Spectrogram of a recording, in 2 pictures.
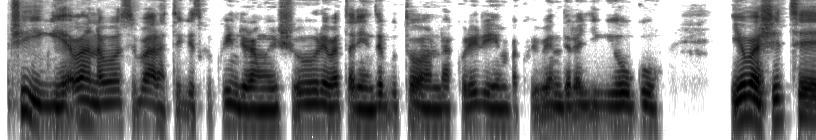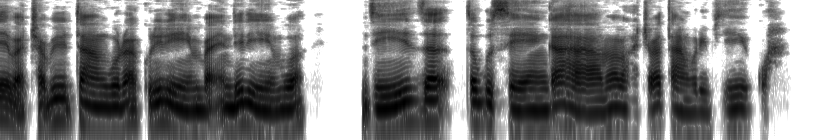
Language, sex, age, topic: Rundi, male, 36-49, education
